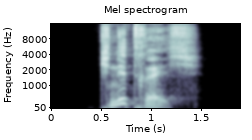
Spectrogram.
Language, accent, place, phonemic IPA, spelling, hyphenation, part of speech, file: German, Germany, Berlin, /ˈknɪtʁɪç/, knittrig, knit‧trig, adjective, De-knittrig.ogg
- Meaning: crinkled, wrinkled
